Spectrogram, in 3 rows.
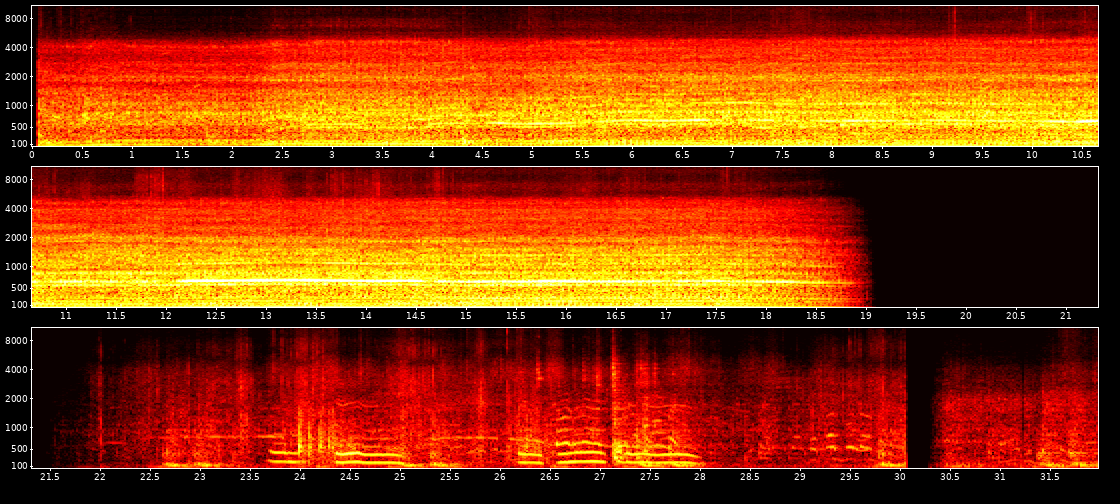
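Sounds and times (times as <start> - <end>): tractor diesel engine working hard: 0.1 - 19.1, 22.6 - 28.0.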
